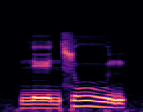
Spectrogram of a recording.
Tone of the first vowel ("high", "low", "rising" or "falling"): low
